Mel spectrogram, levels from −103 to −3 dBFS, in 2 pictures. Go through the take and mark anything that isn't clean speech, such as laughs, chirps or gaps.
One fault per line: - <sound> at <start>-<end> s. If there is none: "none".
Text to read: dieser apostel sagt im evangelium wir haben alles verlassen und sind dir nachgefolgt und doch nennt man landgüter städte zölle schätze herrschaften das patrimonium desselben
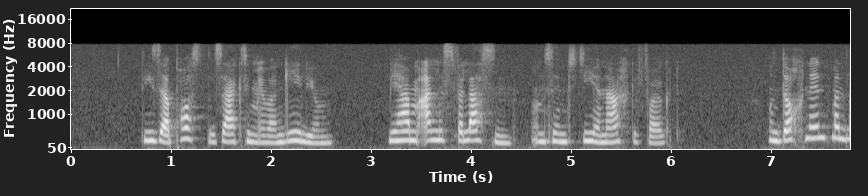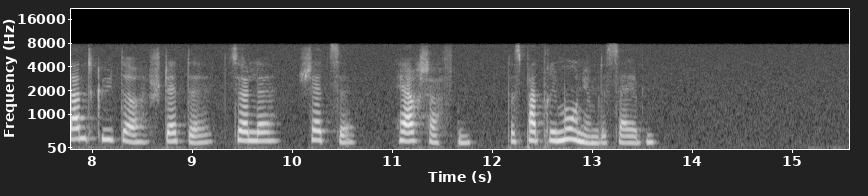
none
